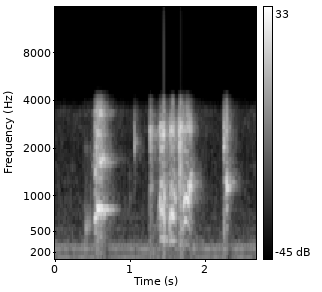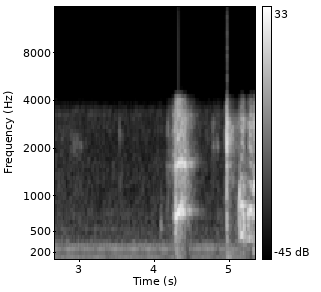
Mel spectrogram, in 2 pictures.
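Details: Hiccups in a laughing child: bursts of laughter broken by a few short, abrupt catches in the breath, with a steady hum behind.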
